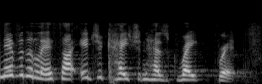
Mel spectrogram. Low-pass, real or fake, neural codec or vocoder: 7.2 kHz; real; none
